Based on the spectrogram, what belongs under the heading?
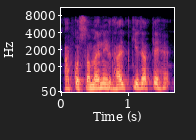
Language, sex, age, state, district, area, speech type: Hindi, male, 45-60, Uttar Pradesh, Ghazipur, rural, spontaneous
